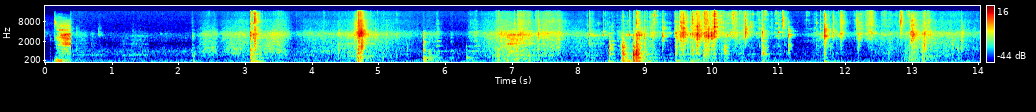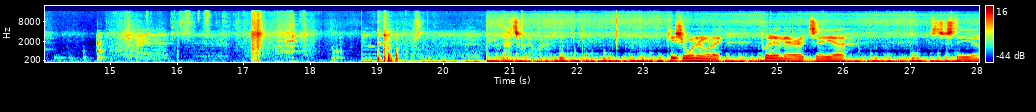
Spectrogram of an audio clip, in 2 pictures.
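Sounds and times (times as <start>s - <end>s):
kindling sticks clattering in stove: 8.2s - 13.0s, 18.8s - 19.8s.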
